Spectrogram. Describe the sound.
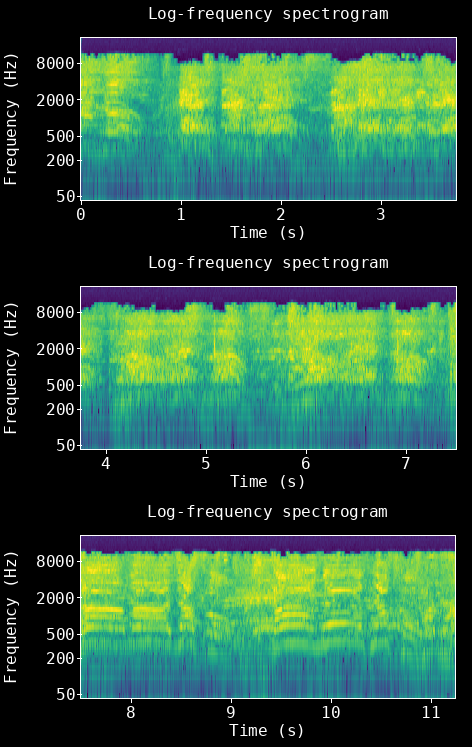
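A large crowd of party supporters outside the PSOE central headquarters shouts rhythmic political chants of "Pedro, sí! Susana, no!", backing Pedro Sánchez against Susana Díaz, many voices rising and falling together in loud repeated phrases, with overlapping yells filling the gaps between chants.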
